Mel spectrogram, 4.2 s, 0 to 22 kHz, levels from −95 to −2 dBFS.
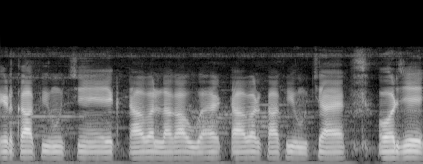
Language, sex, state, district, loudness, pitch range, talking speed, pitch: Hindi, male, Jharkhand, Jamtara, -21 LUFS, 105-110 Hz, 225 wpm, 110 Hz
